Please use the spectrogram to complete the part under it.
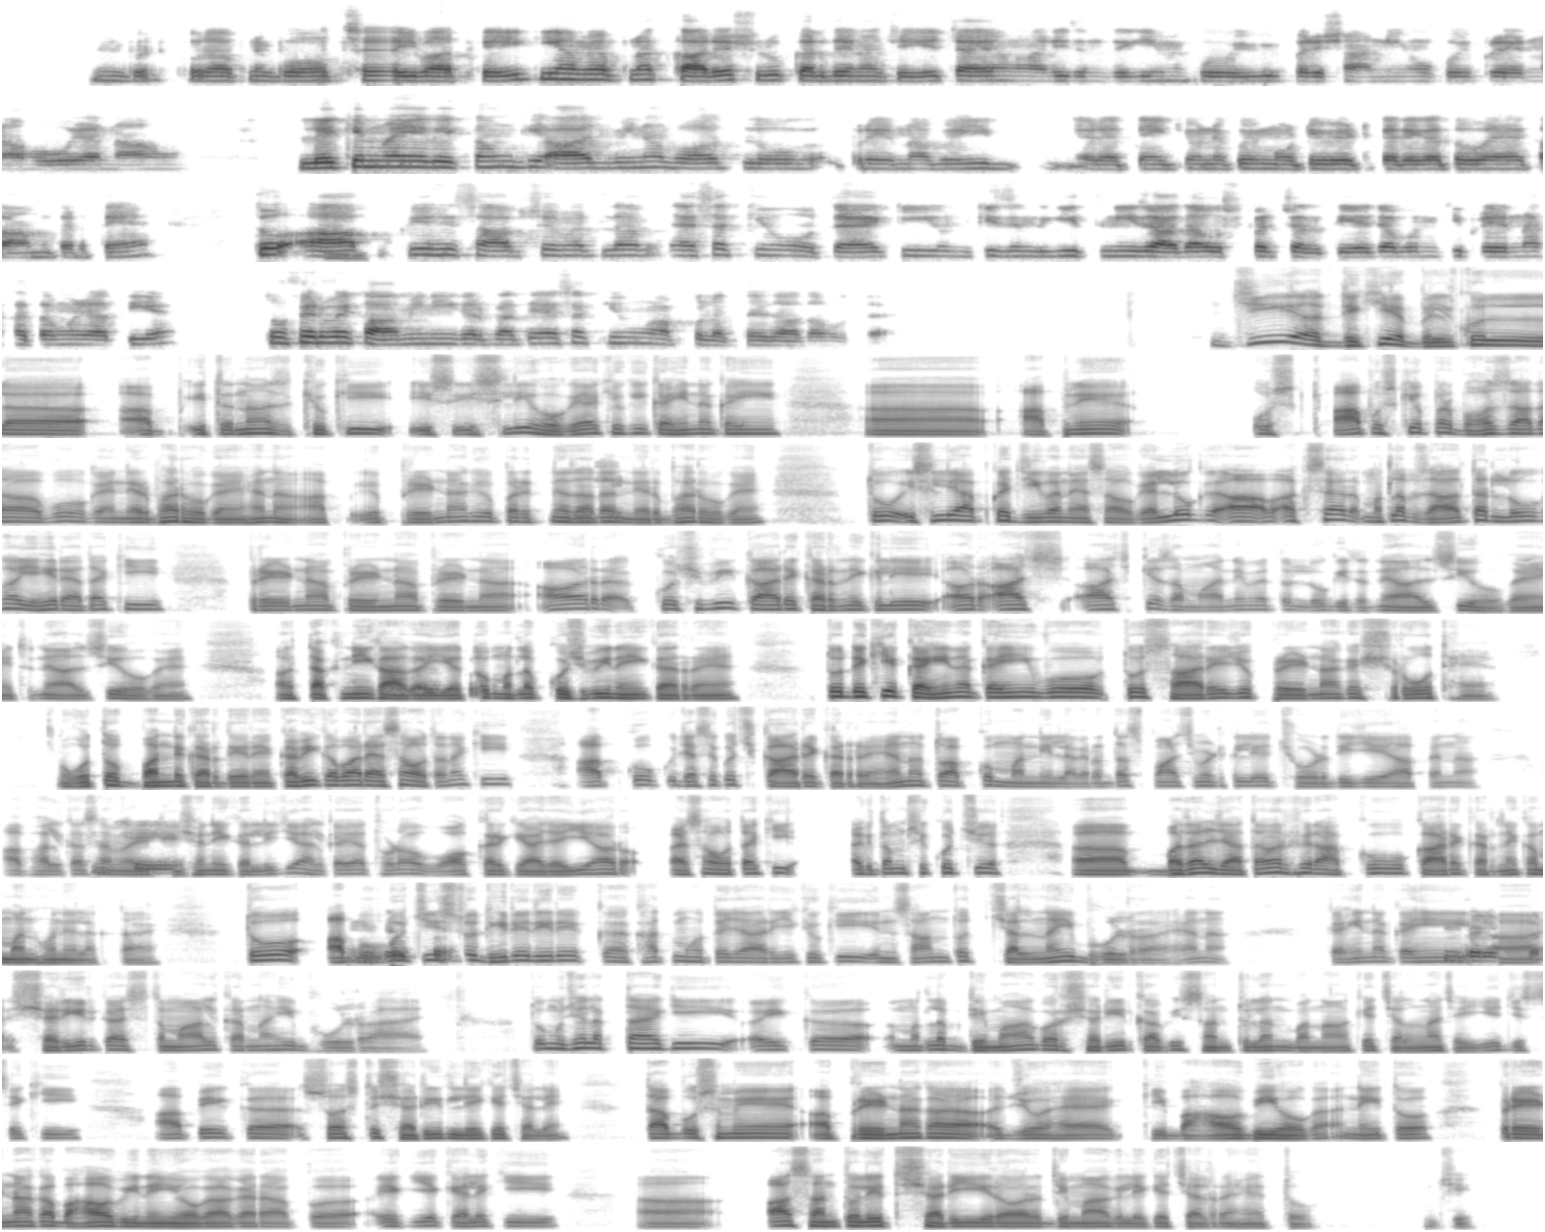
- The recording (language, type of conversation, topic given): Hindi, podcast, जब प्रेरणा गायब हो जाती है, आप क्या करते हैं?
- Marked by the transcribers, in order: in English: "मोटिवेट"; tapping; in English: "मेडिटेशन"; in English: "वॉक"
